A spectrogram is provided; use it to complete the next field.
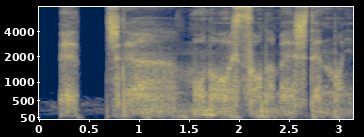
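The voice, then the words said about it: Whispering close to the ear. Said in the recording (Japanese): “こんな風に耳元でささやかれても”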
